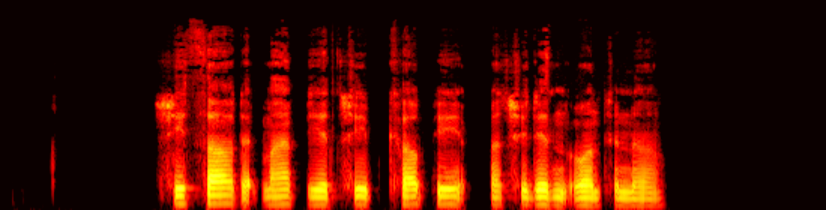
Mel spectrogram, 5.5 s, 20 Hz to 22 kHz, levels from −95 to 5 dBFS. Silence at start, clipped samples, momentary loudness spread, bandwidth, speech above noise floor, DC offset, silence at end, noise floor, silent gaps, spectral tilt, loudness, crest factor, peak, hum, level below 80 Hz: 1.05 s; under 0.1%; 10 LU; 14 kHz; over 67 dB; under 0.1%; 1.1 s; under -90 dBFS; 3.18-3.26 s; -6.5 dB/octave; -24 LUFS; 24 dB; -2 dBFS; none; -68 dBFS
